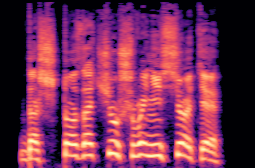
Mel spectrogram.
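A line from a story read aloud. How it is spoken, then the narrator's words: Yelling. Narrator (Russian): заорал Локи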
